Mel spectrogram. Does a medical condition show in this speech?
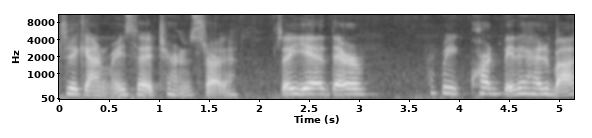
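Yes: Friedreich's ataxia; progressive nervous system breakdown.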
